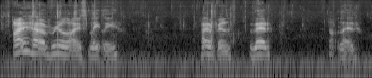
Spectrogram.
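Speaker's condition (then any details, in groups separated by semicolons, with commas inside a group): Traumatic brain injury; car accident, years ago; symptoms most days, cannot drive, difficulty walking at times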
